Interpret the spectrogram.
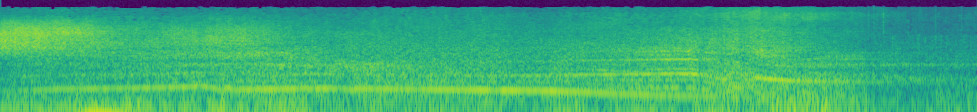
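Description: Motorcycle engine sound effect, running loud over a rushing, fiery whoosh, with a heavy low boom about a second in. The engine pitch drops and changes around five seconds in, and the sound fades near the end.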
